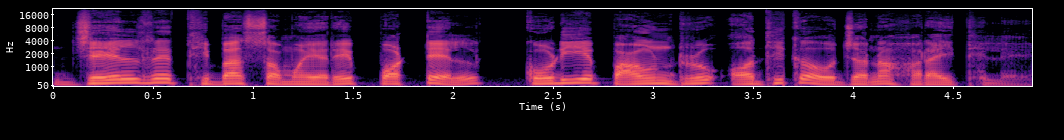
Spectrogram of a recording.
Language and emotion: Odia, neutral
